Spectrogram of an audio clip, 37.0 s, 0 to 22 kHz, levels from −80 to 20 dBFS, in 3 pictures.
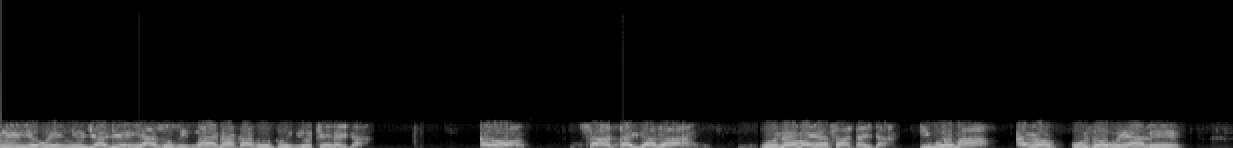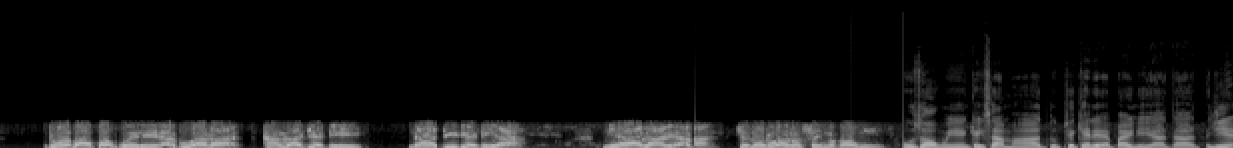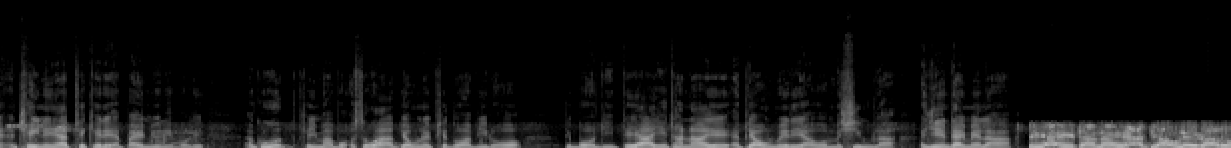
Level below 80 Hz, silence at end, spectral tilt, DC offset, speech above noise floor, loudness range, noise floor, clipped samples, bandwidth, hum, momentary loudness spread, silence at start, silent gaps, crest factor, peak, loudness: -66 dBFS; 0 s; -7 dB/octave; under 0.1%; 49 dB; 6 LU; -67 dBFS; under 0.1%; 11.5 kHz; none; 11 LU; 0 s; none; 14 dB; -6 dBFS; -19 LUFS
